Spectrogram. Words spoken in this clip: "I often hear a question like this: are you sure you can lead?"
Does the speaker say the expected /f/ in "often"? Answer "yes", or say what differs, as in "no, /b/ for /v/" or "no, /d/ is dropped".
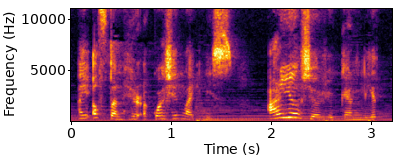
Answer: yes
